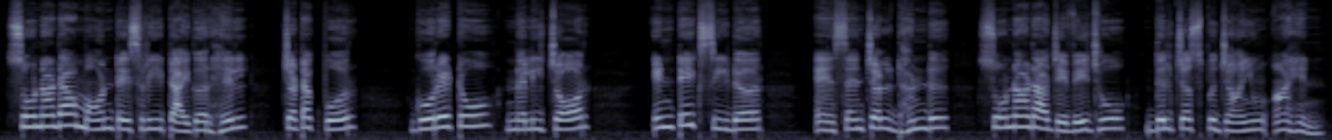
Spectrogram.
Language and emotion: Sindhi, neutral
